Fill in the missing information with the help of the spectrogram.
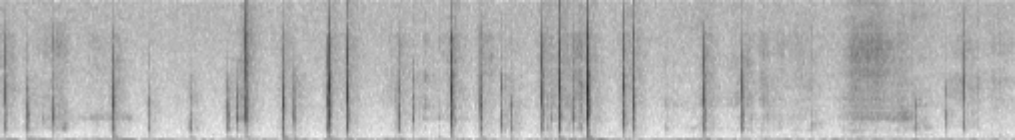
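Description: The tips of long acrylic nails tap rapidly on top of a large, hollow, white plastic anatomical skull cap resting on a towel. They make a quick patter of sharp, bright clicks with almost no ring, like fast typing on a keyboard, over a faint low rumble.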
